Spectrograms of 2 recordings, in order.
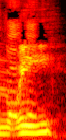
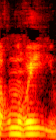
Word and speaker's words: ennui: Then, of course, ennui. Is that what you're saying? E-double-N-U-I. That means ennui, which means boredom. It's French.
